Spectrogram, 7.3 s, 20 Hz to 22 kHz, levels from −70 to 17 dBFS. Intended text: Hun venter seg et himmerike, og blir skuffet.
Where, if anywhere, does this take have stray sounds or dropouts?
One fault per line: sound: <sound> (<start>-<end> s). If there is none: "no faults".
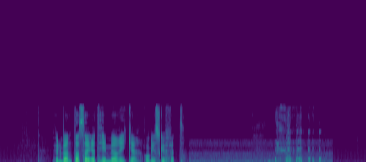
sound: laugh (5.0-6.6 s)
